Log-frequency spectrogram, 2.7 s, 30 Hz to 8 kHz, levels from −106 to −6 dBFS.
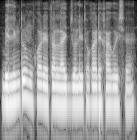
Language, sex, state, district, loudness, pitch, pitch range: Assamese, male, Assam, Kamrup Metropolitan, -15 LUFS, 130 Hz, 125-130 Hz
